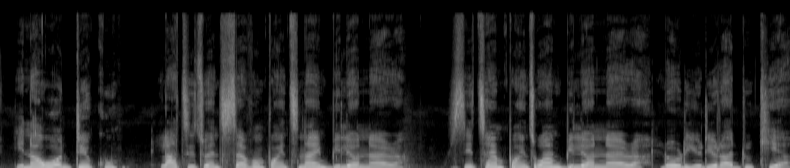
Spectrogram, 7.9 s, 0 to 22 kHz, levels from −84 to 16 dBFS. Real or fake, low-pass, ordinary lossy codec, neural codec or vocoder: real; none; none; none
